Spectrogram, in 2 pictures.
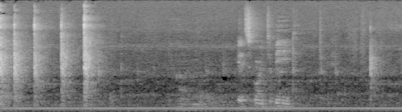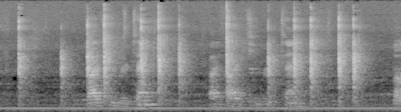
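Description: Chalk taps and scrapes on a blackboard in short bursts.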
